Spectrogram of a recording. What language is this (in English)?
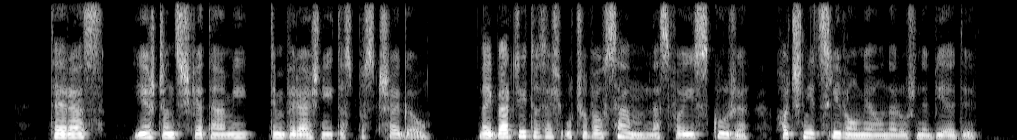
Polish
